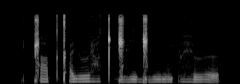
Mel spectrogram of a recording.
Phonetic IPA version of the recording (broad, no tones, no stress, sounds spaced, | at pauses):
ǁ ə˞ tˤ kʼ i ɹ ɛ̤ tˤ ɡ͡ǁ ẽ ɡ͡ǁ ẽ b ə̃ p ɛ̤ ɹ ə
